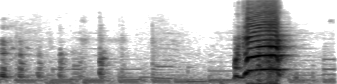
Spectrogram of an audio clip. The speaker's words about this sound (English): Chickens.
